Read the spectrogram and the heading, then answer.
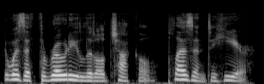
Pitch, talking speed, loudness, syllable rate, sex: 185 Hz, 205 wpm, -19 LUFS, 5.3 syllables/s, female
